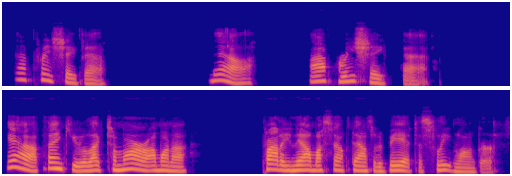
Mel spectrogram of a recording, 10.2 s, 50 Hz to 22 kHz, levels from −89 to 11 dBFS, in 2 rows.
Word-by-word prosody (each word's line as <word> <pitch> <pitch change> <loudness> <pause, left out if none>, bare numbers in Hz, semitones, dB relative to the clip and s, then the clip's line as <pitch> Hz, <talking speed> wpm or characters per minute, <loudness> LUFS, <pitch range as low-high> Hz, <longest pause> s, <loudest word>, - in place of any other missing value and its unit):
I 290 - -8
appreciate 245 - -7
that. 145 -3 -8 1.0
Yeah, 225 -11 -3 0.6
I 220 +2 +1
appreciate 215 -8 -4
that. - - -9 0.8
Yeah, 265 - +4
thank 245 +3 +1
you, 175 -1 +2
like 190 +1 +3
tomorrow, 210 -1 +4
I'm 185 +1 +2
gonna 170 -4 +1 0.7
probably 215 -4 +5
nail 195 +1 +5
myself 185 0 -1
down 180 -2 +2
to 170 - -7
the 155 - -3
bed 180 -1 +1
to 150 - -11
sleep 195 +3 -3
longer. 140 -2 -6
190 Hz, 140 wpm, -23 LUFS, 170-225 Hz, 1.0 s, probably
